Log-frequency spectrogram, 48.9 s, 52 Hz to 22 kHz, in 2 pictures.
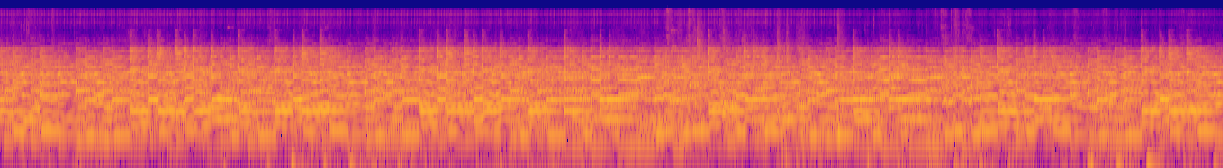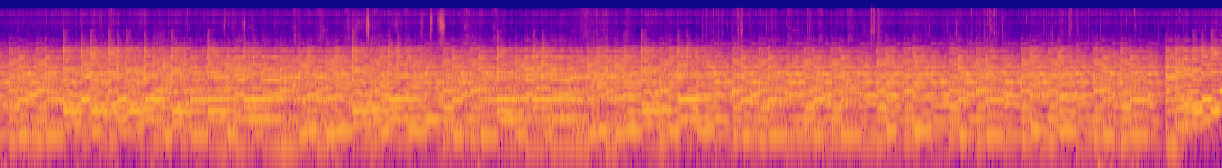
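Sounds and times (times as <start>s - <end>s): piano music: 0.0s - 48.9s.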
